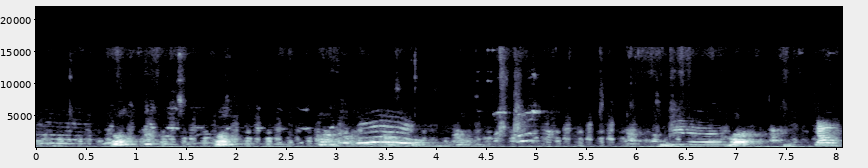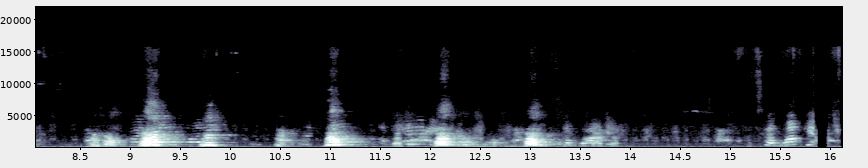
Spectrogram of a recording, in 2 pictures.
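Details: Wheaten Terrier named Cianán during an agility session gives sharp, excited barks in quick bursts, most dense from nine to thirteen seconds, mixed with higher whines and yips, with some human voices in the background.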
